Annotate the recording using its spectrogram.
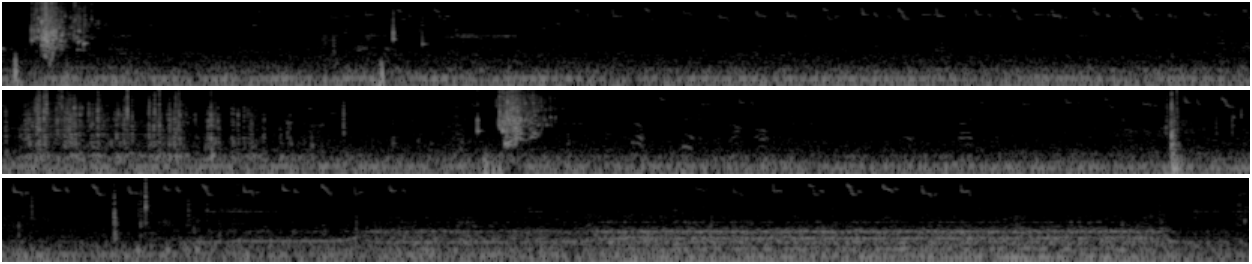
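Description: Handfuls of maize thrown into the lake, splashing onto the water just after the start and again about halfway through, with a rustle before the second throw. Birds chirp on and off over a steady low rumble, and a low steady hum comes in after about two thirds.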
